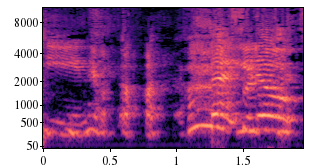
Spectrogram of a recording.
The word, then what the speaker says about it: Satine: Satine, which is how Satan is pronounced in South Park.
